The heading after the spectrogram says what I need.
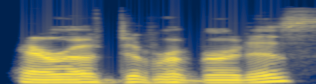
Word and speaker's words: Caro de Robertis: So Many Stars, and it's Caro de Robertis.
